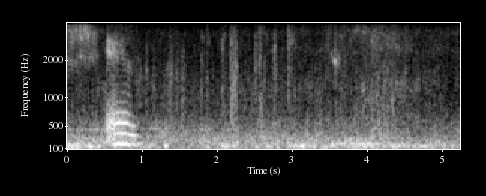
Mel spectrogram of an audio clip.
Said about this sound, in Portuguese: Só deixa eu parar aqui que eu estou dirigindo.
